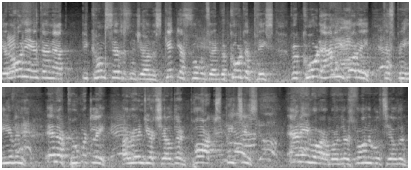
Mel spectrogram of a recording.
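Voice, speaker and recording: With a Belfast accent and an extremely high pitch, a man speaks at a very fast pace with ordinary pitch variation, amid crowd noise and audible room echo. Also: very even loudness. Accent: Belfast Northern Irish. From Northern Ireland, Belfast. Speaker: activist speaker. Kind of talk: rally speech. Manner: emphatic.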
